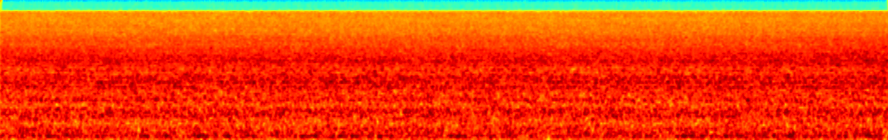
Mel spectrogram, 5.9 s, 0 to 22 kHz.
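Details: 2001 Lexus RX 300 air conditioning blower, previously grinding, clicking and rattling: steady, even blower hum with no grinding, rattling or clicking; normal blower operation.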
